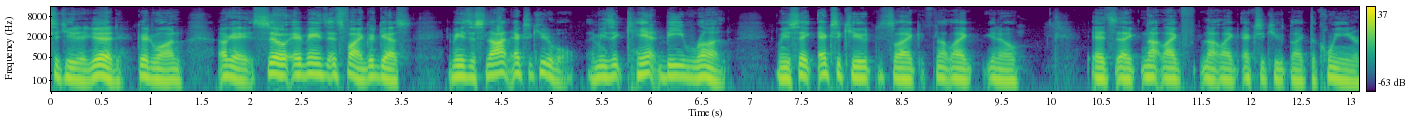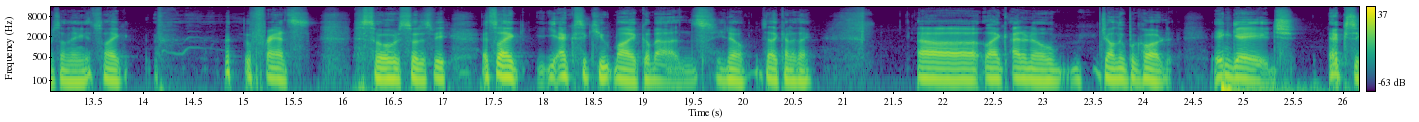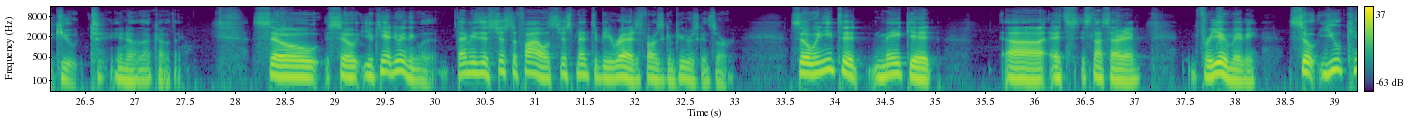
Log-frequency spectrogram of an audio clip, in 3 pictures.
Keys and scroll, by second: 29.0-29.9 typing.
